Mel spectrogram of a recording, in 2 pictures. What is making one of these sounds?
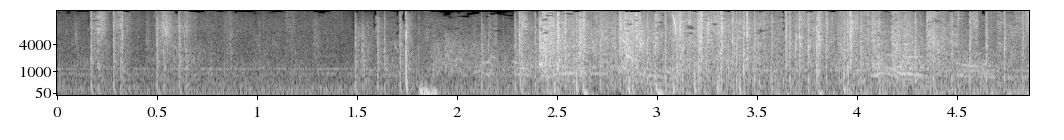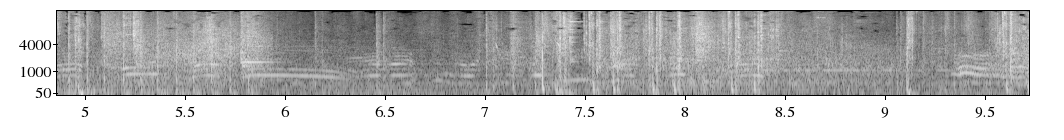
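A submachine gun fires in rapid bursts close by.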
